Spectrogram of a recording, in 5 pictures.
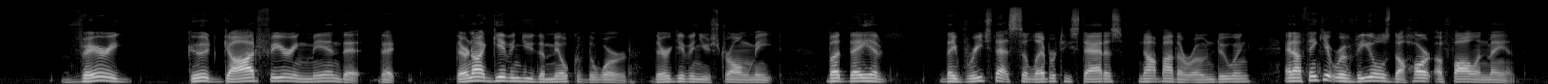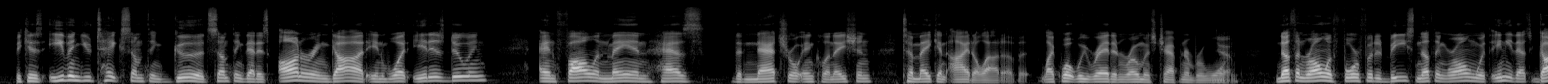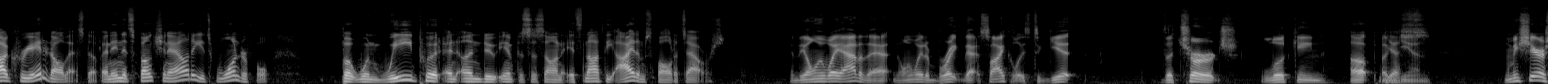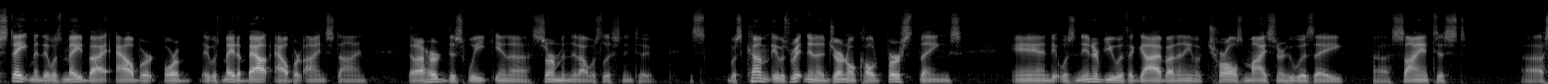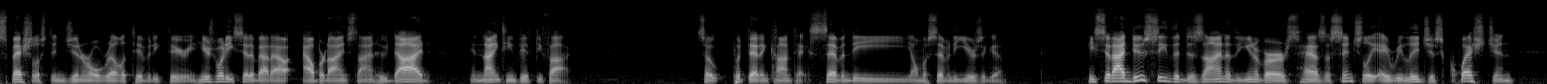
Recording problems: none

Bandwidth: 15 kHz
